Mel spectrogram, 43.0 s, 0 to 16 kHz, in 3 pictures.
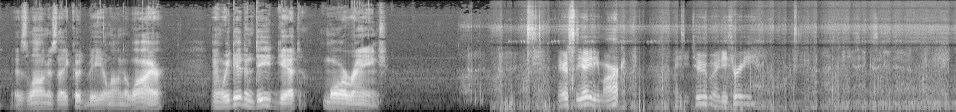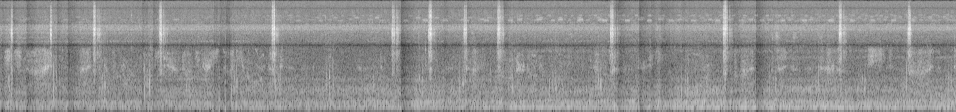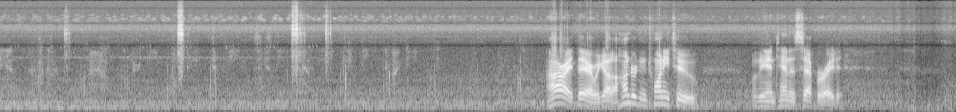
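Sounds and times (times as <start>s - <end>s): steady low rumble: 7.2s - 43.0s
footsteps on paved road: 7.5s - 38.4s.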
